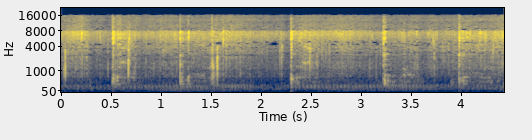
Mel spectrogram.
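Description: Fried egg and cooked rice are tossed in hot oil for egg biryani. A constant bright sizzle runs underneath, with regular sharp spatula knocks and scrapes every second or so, fairly quiet and close.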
